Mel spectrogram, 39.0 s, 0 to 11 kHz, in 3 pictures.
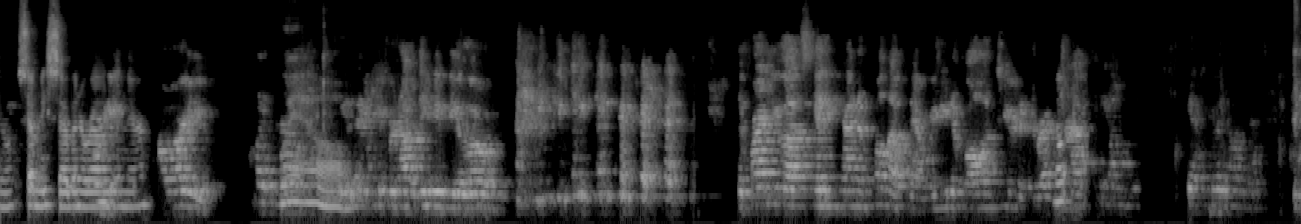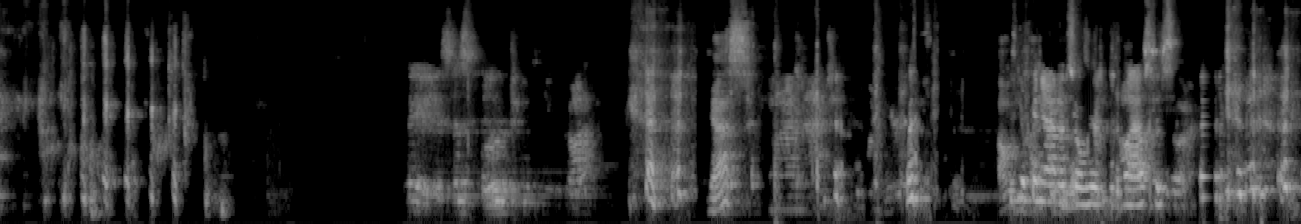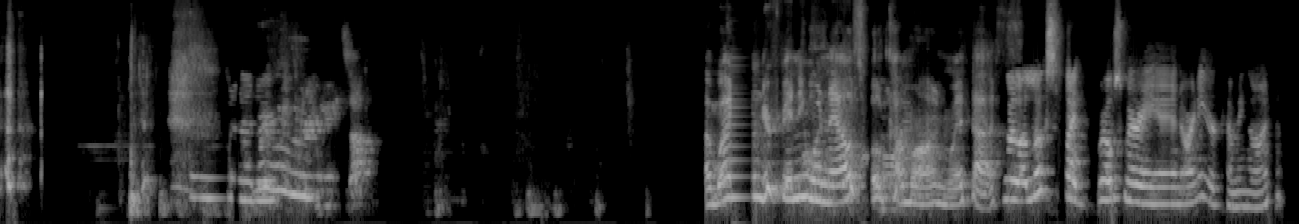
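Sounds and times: person laughing: 5.2 - 6.9, 13.0 - 15.1, 19.3 - 22.6, 23.2 - 26.5.

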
